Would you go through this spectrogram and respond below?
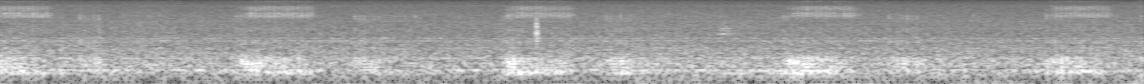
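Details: Cat Heidi purring under massage during a sun bath; deep rhythmic purr swelling on each breath about every two seconds, with a single faint click midway.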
